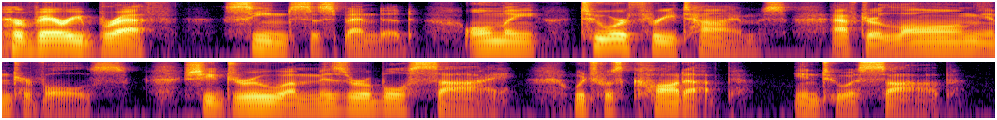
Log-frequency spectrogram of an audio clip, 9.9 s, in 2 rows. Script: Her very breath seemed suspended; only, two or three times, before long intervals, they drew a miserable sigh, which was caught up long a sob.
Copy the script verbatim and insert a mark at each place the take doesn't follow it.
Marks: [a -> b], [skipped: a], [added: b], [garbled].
Her very breath seemed suspended; only, two or three times, [before -> after] long intervals, [they -> she] drew a miserable sigh, which was caught up [long -> into] a sob.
